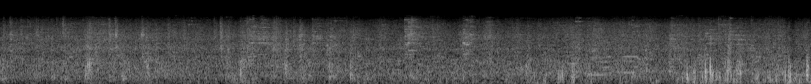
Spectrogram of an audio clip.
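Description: Passenger train running along the track, heard from an open coach doorway: a steady rush of wheel and wind noise with irregular clicks and knocks from the wheels and coaches.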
